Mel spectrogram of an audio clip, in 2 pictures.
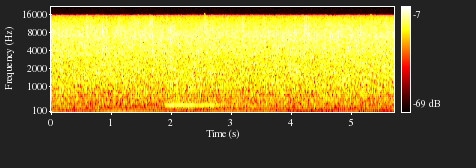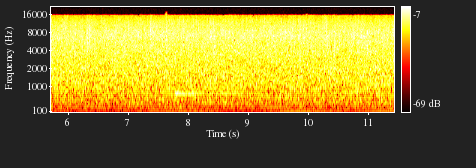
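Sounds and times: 
hard steady rain: 0.0s - 11.4s
two piano melodies: 1.9s - 4.9s, 7.8s - 9.1s.

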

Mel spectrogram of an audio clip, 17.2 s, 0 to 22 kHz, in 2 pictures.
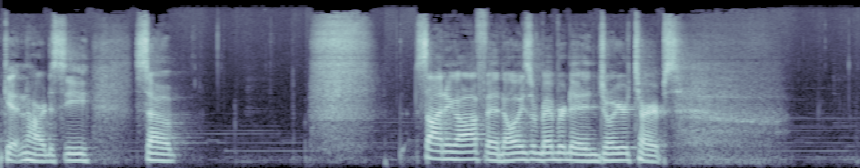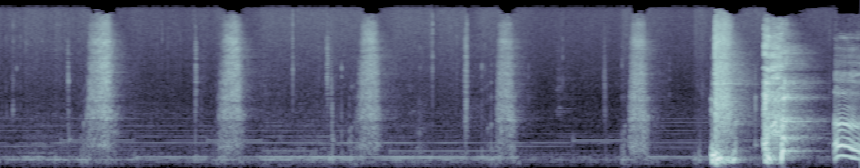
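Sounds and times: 
speech: 0.0s - 1.8s, 4.2s - 7.0s
rough raspy strained breaths or hacking: 6.8s - 7.9s, 9.4s - 9.9s, 10.7s - 11.2s, 12.1s - 12.6s, 13.4s - 13.9s, 14.8s - 15.2s
loud harsh coughing fit: 15.7s - 16.8s.

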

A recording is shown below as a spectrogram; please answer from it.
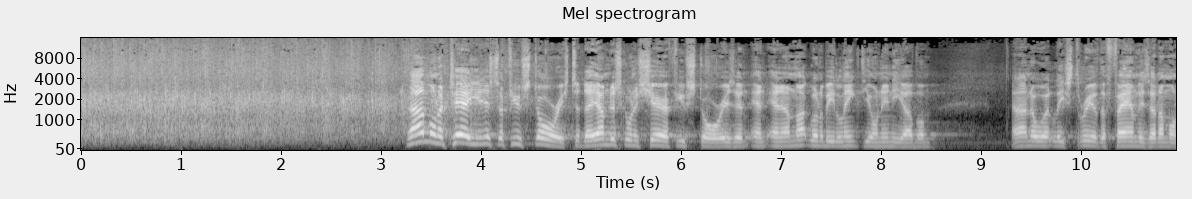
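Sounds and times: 
audience clapping hands: 0.0s - 4.0s
speech: 3.2s - 8.6s, 9.3s - 10.9s.

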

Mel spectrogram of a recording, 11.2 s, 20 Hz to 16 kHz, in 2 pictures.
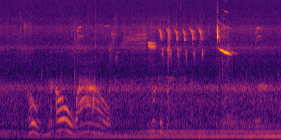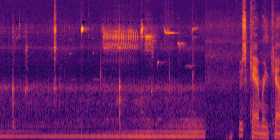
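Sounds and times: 
birds chirping and twittering: 0.0s - 9.8s
steady low outdoor rumble: 0.0s - 9.8s
speech: 0.6s - 2.4s, 3.0s - 5.0s, 10.4s - 11.2s.

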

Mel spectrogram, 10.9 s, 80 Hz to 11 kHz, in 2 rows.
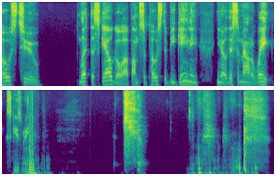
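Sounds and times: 
speech: 0.0s - 0.8s, 1.5s - 6.2s, 9.2s - 9.6s
sneezing fit of sharp breathy sneezes: 7.7s - 8.4s, 10.2s - 10.8s.

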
